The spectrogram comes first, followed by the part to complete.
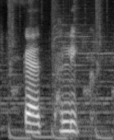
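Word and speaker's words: Catholic: ऐसे ही कैथलिक, कैथलिक में भी ओ के बाद एल आया हुआ है, एल के बाद आई आया हुआ है, तो यहाँ पे ओ साइलेंट है।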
